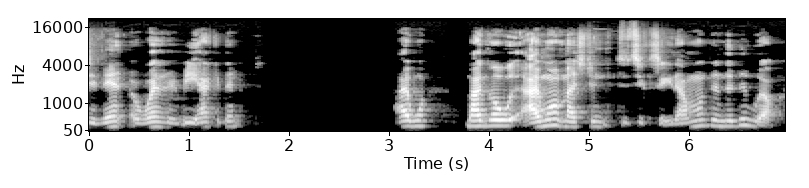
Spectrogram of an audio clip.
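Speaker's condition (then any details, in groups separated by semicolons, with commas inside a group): Cerebral palsy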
